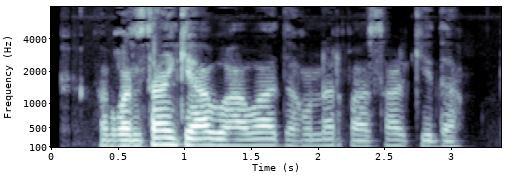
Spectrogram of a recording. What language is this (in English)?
Pashto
